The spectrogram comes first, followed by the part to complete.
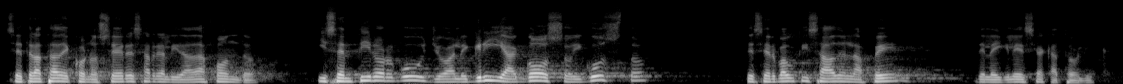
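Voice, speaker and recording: A male priest speaks solemn liturgical words in a mellow voice. His phrases come slowly, set apart by deliberate pauses. Each one rings out in a long cathedral-like echo. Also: medium pitch. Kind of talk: solemn liturgical prayer and preaching. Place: large reverberant church.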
